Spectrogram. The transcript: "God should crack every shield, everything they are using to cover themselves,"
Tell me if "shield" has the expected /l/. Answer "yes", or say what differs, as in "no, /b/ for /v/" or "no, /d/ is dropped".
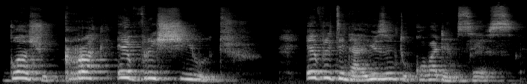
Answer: yes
